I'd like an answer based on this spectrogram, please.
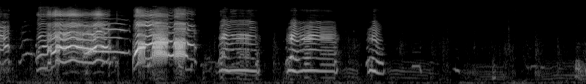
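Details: Newborn puppy from a litter of six giving two loud, shrill crying wails followed by shorter whimpers that fade into faint, thin squeaks toward the end.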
